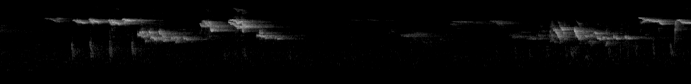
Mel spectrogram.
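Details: European robin singing in Liepāja, Latvia, in January 2023: high, thin, tinkling phrases that rise and fall, two bursts of quick, varied warbling notes separated by a quiet pause.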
